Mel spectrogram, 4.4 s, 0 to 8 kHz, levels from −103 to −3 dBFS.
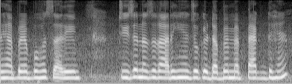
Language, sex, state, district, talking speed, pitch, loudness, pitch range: Hindi, female, Jharkhand, Garhwa, 205 wpm, 230 Hz, -13 LUFS, 225-235 Hz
